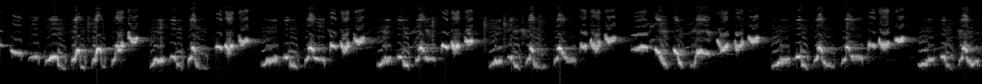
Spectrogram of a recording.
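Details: Morning song of a white-rumped shama used to lure birds: continuous loud, rich warbled phrases sweeping between low and high notes, repeated rapidly with scarcely a pause throughout.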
